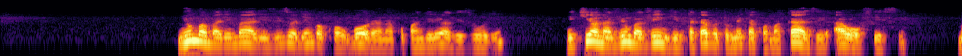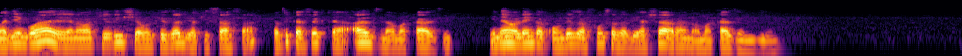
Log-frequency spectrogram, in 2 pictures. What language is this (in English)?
Swahili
